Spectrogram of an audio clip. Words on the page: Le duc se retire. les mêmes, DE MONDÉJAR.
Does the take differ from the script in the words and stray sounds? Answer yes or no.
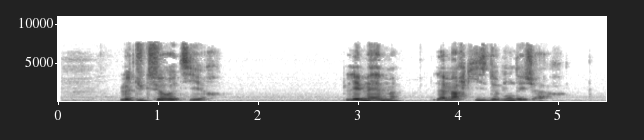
yes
